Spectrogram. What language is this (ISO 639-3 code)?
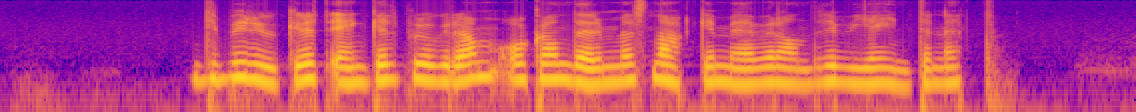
nor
